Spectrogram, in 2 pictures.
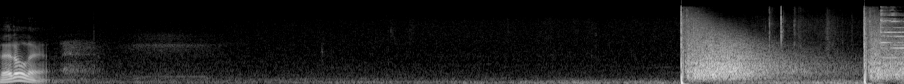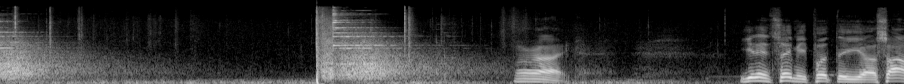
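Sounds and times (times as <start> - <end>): pistol shots echoing: 6.8 - 10.3, 12.2 - 13.9
steel target clang: 8.6 - 10.0, 12.2 - 13.8.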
